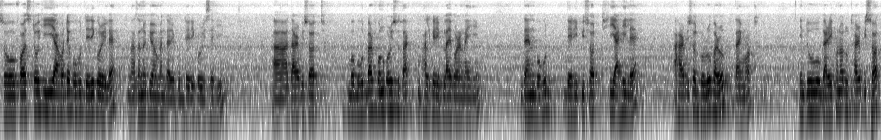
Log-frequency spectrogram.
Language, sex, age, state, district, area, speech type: Assamese, male, 30-45, Assam, Kamrup Metropolitan, urban, spontaneous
